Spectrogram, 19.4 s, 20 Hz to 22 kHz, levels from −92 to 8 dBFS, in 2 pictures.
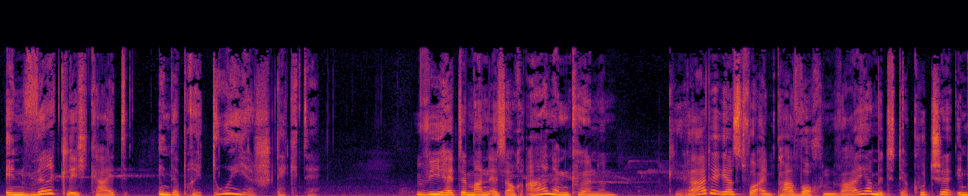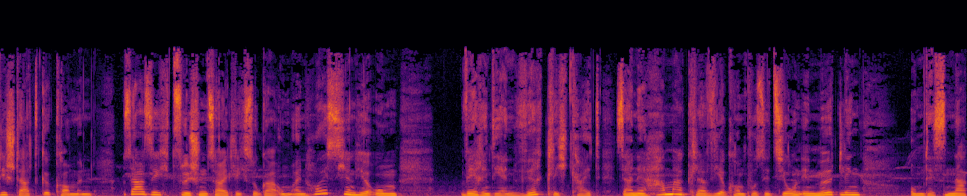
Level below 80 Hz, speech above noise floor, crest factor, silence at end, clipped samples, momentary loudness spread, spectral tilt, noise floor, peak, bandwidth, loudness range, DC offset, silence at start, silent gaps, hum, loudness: -48 dBFS; 24 dB; 16 dB; 0 s; under 0.1%; 10 LU; -4.5 dB/octave; -45 dBFS; -6 dBFS; 17 kHz; 2 LU; under 0.1%; 0 s; none; none; -22 LUFS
